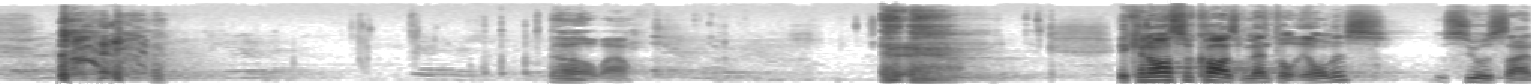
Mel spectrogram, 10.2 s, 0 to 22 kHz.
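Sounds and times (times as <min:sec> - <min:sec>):
person coughing: 0:00.0 - 0:01.2, 0:05.9 - 0:06.7
speech: 0:00.6 - 0:01.2, 0:07.6 - 0:10.1.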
